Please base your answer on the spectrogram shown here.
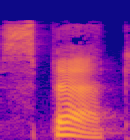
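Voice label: "spat", American English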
